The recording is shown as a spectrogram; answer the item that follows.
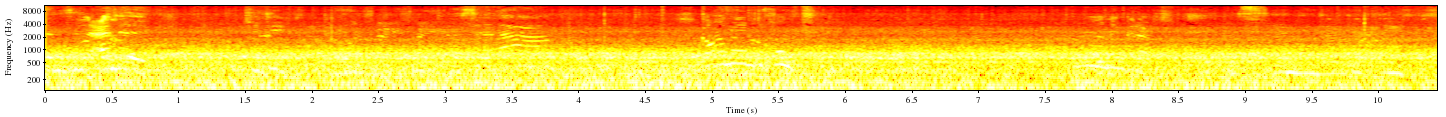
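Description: Steady road and engine rumble inside a vehicle moving at highway speed, with faint voices talking under it.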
